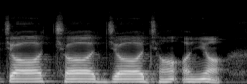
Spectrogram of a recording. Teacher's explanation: च्वर्ग का जो उच्चारण स्थान हो जाता है वो हो जाता है तालु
